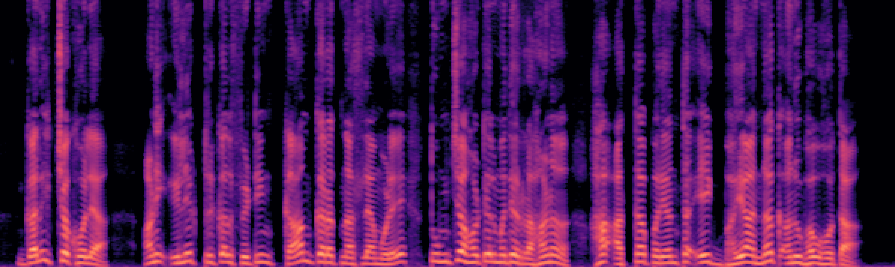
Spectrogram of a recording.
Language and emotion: Marathi, angry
